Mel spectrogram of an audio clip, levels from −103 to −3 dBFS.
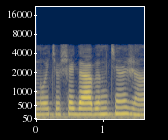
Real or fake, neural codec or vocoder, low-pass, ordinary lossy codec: real; none; 5.4 kHz; none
